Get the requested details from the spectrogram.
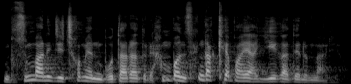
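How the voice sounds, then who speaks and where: A man's voice: a little high, big pitch swings, racing, husky. A man, a pastor, preaching a Friday prayer-meeting sermon in a church, calling for amens and telling folksy jokes. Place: church sanctuary.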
